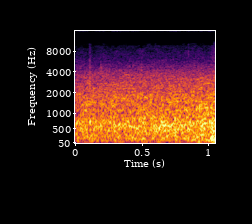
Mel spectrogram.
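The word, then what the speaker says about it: Pie: name is spelled like Pi of course it's pronounced PA we were joking that he should have been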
